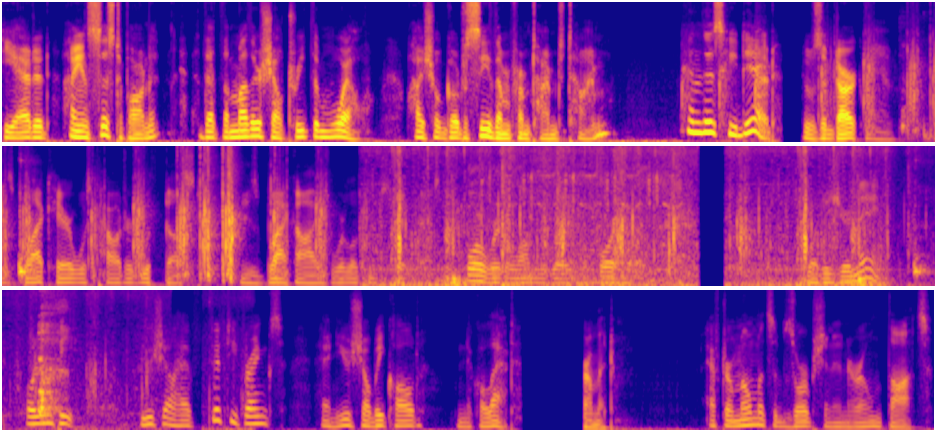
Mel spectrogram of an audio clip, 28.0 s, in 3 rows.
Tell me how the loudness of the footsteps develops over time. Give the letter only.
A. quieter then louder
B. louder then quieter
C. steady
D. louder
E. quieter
E.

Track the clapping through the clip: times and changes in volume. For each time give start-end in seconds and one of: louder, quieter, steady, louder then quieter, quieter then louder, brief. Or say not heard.
6.8-13.1 louder.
